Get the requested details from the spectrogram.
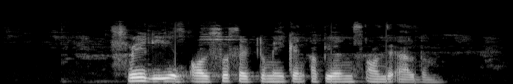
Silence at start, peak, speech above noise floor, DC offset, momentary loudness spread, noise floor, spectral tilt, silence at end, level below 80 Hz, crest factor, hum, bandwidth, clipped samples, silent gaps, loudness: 1.1 s; -2 dBFS; 46 dB; under 0.1%; 15 LU; -62 dBFS; -7 dB/octave; 0.75 s; -58 dBFS; 16 dB; none; 7.6 kHz; under 0.1%; none; -17 LUFS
